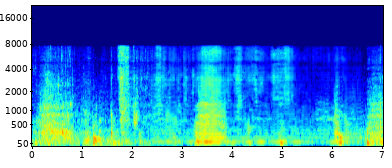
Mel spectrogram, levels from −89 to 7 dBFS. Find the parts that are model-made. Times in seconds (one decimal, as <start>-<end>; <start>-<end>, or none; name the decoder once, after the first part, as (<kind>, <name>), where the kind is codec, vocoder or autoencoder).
2.4-6.6 (vocoder, BigVGAN v2)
